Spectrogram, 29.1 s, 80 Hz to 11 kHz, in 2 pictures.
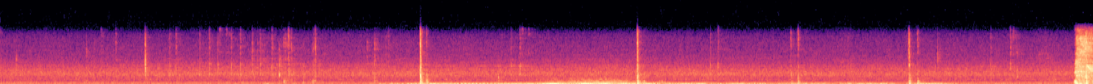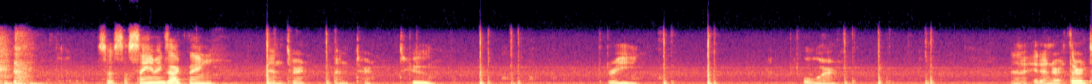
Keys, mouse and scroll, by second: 2.1 shift+click, 2.6 shift+click, 5.5 Return, 6.7 click, 8.4 Return, 9.4 click, 10.4 Return, 13.1 click, 14.4 Return, 15.2-16.1 scroll down 6, 16.1 scroll up 2, 18.0 Return, 19.9 click, 20.9 Return, 21.3 Return, 22.4 click, 23.3 Return, 23.9 Return, 25.0 click, 25.7 Return, 26.2 Return, 26.8 Return.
